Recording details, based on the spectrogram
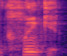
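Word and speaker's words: Tlingit: was a clinket Indian pronouncing clink it proudly with a clicking of his tongue as if saying clink it he was built like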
